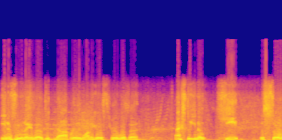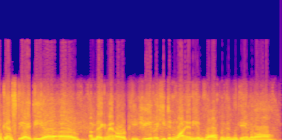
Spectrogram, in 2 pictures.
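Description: A young man co-hosting a game livestream, chatty and opinionated, quick to laugh. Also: mid-range voice, expressive, a little mellow, slight background noise, rough recording. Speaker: livestream co-host. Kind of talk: casual game stream commentary.

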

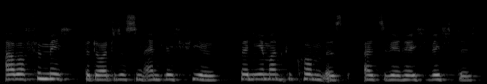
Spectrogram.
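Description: A woman's voice: medium pitch, little pitch movement, normal speed, warm tone, close to an everyday voice. A woman reading an audiobook, voicing a weakened, chained teenage girl who talks plainly and wryly. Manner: wry and plainspoken. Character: weak, chained teenage girl singer, wry.

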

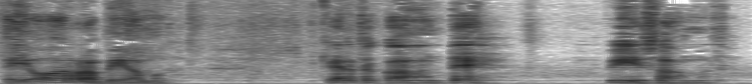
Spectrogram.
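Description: A man with a husky, mid-range voice explores an abandoned wooden cabin in a casual vlog shot on a handheld camera. As he pokes around, he mutters to himself and wonders aloud about the old things he finds.

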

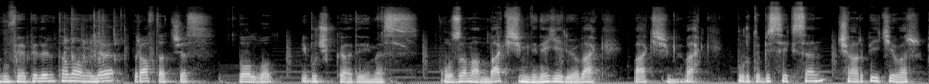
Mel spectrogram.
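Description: A man commenting casually and excitedly on football game cards as a gaming video host, with slangy, chummy talk aimed at his viewers. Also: medium pitch, husky. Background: faint background music.

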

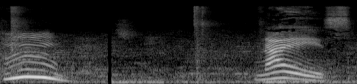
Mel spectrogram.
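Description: A woman's voice: high voice, very animated, extremely slow. A woman filming a family vlog on her phone, gushing with enthusiasm about everything around her. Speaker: vlogger and mother. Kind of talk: casual family vlog narration. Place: busy pub restaurant, indoors. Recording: crowd chatter in a busy pub.

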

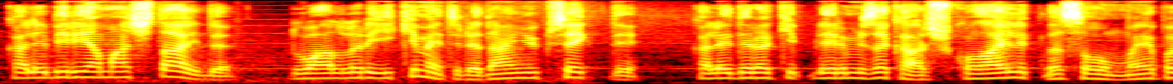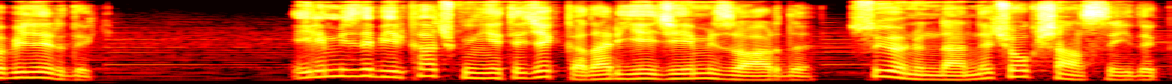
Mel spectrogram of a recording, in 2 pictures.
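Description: A man reading an adventure audiobook in a slow, even storytelling manner. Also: mid-range voice, soft background music. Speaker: audiobook narrator. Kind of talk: scripted audiobook narration.

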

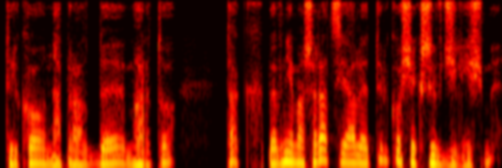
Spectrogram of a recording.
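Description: A man's voice: medium pitch, a little slow, warm tone, husky, dry recording, clean studio sound. A man reading an audiobook, voicing a heartbroken, weary husband who begs his wife to stay. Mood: imploring. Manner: imploring, weary. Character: heartbroken ill husband, desperate.

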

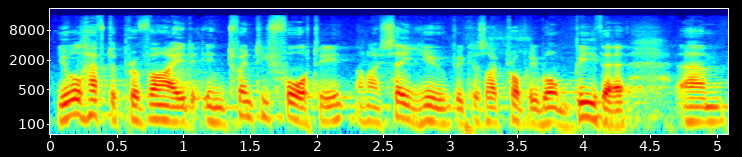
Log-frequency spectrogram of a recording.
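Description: A Welsh university lecturer in his sixties delivers a frank, plain-spoken public lecture and takes questions indoors in a large, ornate hall. His voice is lowish and warm in tone.

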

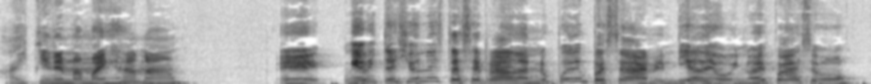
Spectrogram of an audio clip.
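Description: A woman voicing Emma, a kind, secretive young girl, coaxing her pet gently in a toy story play. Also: high voice, moderate pace. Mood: hurried. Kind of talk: playing with toy figures.

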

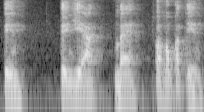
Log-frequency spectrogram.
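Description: A man voicing a dutiful young wife who pleads softly with her mother, in an audio novel reading. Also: medium pitch, level tone, a little slow, lightly acted. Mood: pleading. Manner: soft pleading. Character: gentle dutiful young wife torn between family.

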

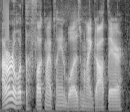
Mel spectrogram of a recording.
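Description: A man's voice: sits low, expressive, a little fast, pushed and bright. A young man casually telling a personal story in a loose, rambling way, full of fillers and swearing.

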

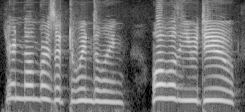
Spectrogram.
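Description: A narrator voicing Pinkie Pie, a bubbly pink pony mare with a high, squeaky, giggly sing-song voice who hides a murderous streak. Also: steady tone, moderate pace, dull audio, natural voice. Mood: creepy.

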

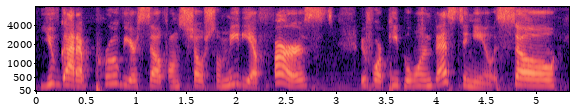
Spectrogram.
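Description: A woman talking as a podcast guest in a relaxed, conversational way. She is upbeat and emphatic and keeps circling back to repeat her main points. Faint music plays underneath her voice. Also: mid-range voice, moderate pace. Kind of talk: casual interview chat.

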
